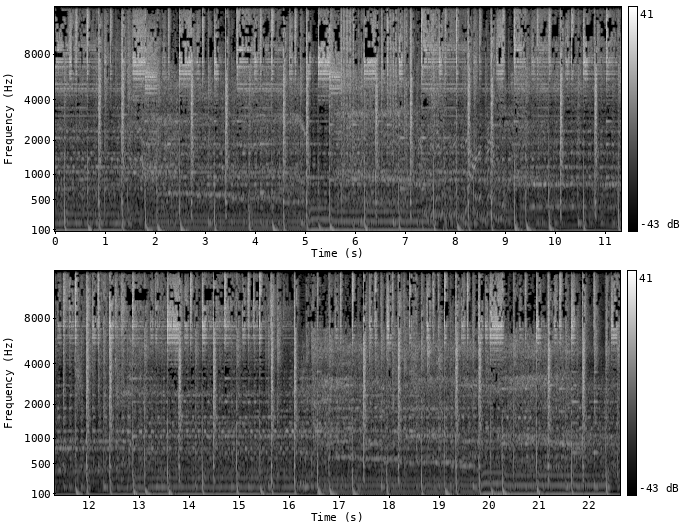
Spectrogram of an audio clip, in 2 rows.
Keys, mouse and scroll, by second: 1.3-3.1 scroll up 1, 5.8 ctrl+j, 7.1 Return, 8.6 alt+shift+click, 9.3 right click, 11.2 double click, 11.7 BackSpace, 12.5 ctrl+s, 19.6 alt+shift+click, 20.1 right click, 22.0 double click, 22.4 BackSpace.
